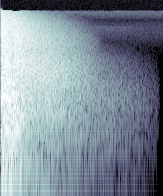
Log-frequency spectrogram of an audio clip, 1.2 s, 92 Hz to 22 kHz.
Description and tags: Rifle Gun Shot 01
A S/O to InspectorJ for being the only active Moderator at the moment - and for moderating this sound super fast!
Rifle gun shot!
Appreciate the weapon wholesaler company Sako Sweden for letting me use the Tikka T3 Tactical picture!
If you enjoyed the sound, please STAR, COMMENT, SPREAD THE WORD!🗣 It really helps!
attack, fire, firing, game, gun, hunt, rifle, shoot, shot, sniper, sniper-rifle, target, trenches, warfare, weapon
